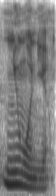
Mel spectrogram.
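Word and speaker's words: pneumonia: Then जो very commonly spelling है जो आपसे बहुत ज़्यादा पूछी जाती है, देन है न्यूमोनिया, ठीक है।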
